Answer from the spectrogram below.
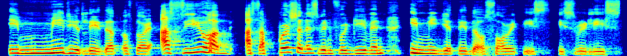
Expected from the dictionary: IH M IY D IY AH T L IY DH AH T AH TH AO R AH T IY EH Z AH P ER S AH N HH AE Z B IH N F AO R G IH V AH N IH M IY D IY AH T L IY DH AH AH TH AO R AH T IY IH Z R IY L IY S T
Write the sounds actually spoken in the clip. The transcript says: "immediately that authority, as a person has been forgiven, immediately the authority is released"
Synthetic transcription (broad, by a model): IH M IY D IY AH T L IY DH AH T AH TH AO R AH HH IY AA S AH P ER S AH N HH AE S B IH N F AO R G IH V AH N IH M IY D IY AH T L IY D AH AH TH AO R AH T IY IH S R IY L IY S T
